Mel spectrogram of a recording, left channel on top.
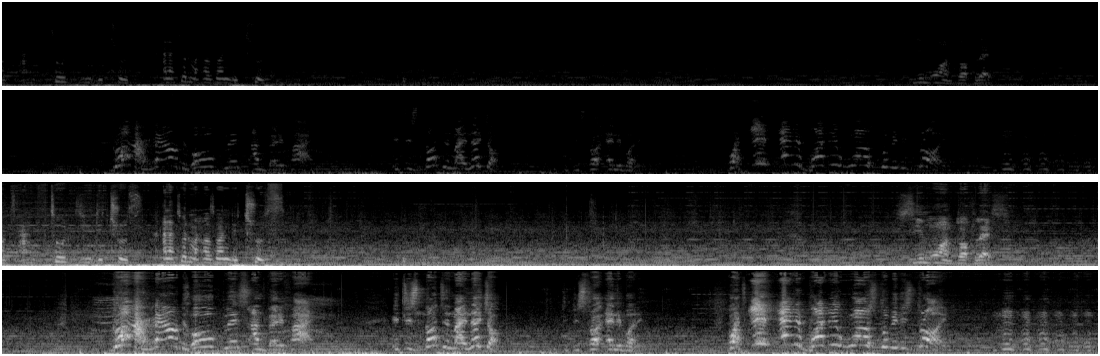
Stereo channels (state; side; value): quieter; left; 29.8 dB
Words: I've told you the truth. And I told my husband the truth. See more and talk less. Go around the whole place and verify. It is not in my nature to destroy anybody. But if anybody wants to be destroyed,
